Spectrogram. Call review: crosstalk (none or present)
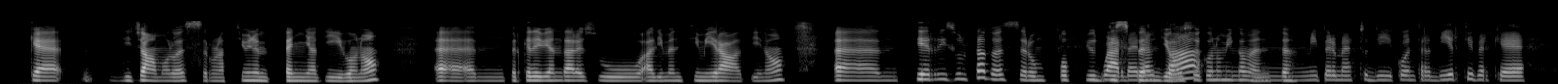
present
